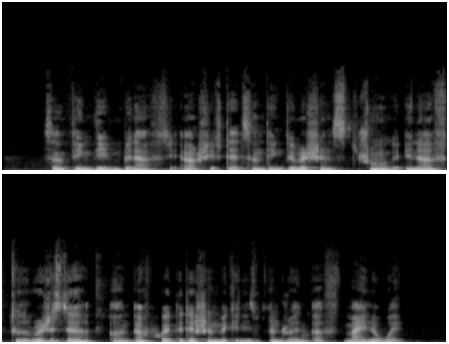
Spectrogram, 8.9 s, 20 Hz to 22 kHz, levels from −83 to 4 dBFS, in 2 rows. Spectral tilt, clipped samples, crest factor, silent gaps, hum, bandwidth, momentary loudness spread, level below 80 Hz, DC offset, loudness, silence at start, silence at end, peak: -6 dB/octave; under 0.1%; 20 dB; none; none; 12 kHz; 7 LU; -58 dBFS; under 0.1%; -28 LUFS; 0.45 s; 0.45 s; -8 dBFS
